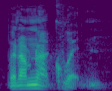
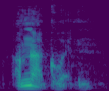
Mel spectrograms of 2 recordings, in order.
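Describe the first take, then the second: First: Said in the usual way. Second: Quiet determined repeat; softer resolve. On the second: Real, not acted. Pastor repeats to congregation, soft and resolute. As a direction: say it again, softer and firm.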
